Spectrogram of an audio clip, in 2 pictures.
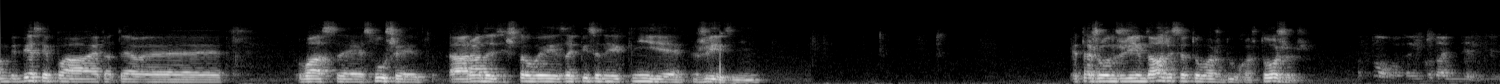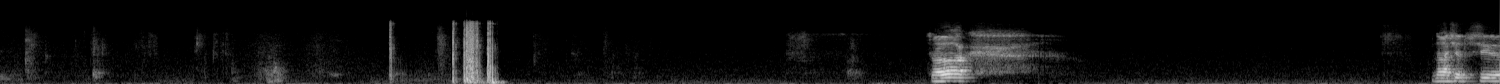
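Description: An elderly man speaks slowly and calmly into a microphone, in pauses.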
